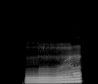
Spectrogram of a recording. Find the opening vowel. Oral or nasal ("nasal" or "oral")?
nasal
